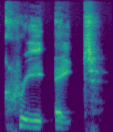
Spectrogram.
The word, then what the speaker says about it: Kre8: a matter of fact, his name is Kre8, and that's spelled Kre and the number 8, has a unique perspective on how art stimulates us to go further, faster.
